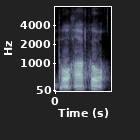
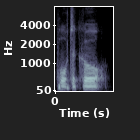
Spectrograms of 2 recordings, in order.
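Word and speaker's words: Port Harcourt: a second POP in Port Hardcore Porticore I'm told it's pronounced both ways um and really that's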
